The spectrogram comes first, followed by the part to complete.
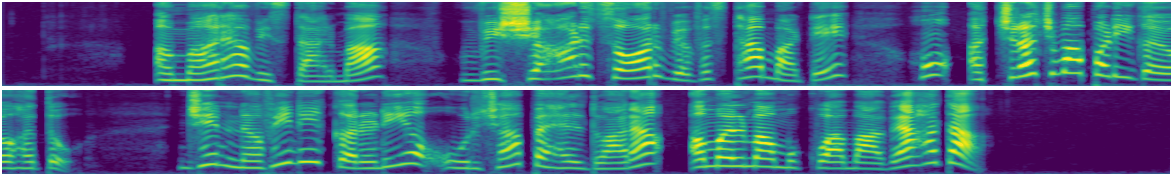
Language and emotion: Gujarati, surprised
